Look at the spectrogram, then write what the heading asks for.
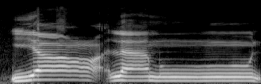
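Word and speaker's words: يَعْلَمُونَ: ওয়া মিম মা লায়ালামুন, ইয়া আইন জবর, ইয়া আইনটা হলকে মাঝখান থেকে চাপ দিয়ে উচ্চারণ করতে হবে, ইয়ালামুন এভাবে। আবার বলি সুবহানাল্লাযী, সুবহানাল্লাযী খলাকাল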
